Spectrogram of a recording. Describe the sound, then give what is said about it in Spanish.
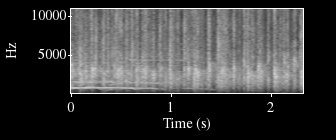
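Loud, continuous applause from an audience welcoming a guest onto a show, a dense, steady wash of clapping that holds at an even level throughout. “Un aplauso para Laura Márquez.”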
